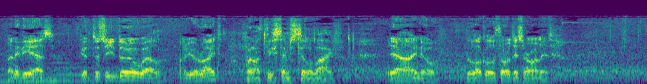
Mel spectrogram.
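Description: A young man speaks calmly in a room.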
